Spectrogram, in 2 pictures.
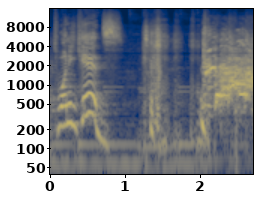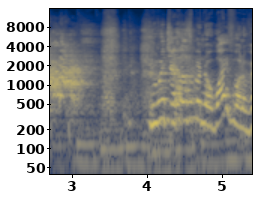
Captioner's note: laughs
